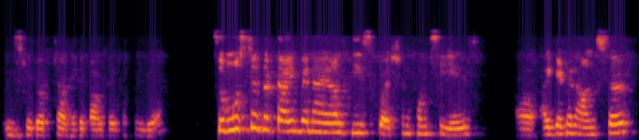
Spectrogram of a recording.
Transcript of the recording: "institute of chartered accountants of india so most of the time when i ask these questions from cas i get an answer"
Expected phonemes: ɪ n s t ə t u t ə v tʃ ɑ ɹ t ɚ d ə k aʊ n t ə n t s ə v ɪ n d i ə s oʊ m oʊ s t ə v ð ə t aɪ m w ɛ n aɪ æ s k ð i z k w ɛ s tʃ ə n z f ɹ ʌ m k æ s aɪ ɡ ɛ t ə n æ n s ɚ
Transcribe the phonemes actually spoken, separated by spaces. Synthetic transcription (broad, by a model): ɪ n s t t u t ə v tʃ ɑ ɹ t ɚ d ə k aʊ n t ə t ə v ɪ n d i ə s oʊ m oʊ s t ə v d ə t aɪ m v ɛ n aɪ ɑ s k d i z k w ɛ s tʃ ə n f ɹ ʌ m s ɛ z aɪ ɡ ɛ t ə n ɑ n s ɚ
